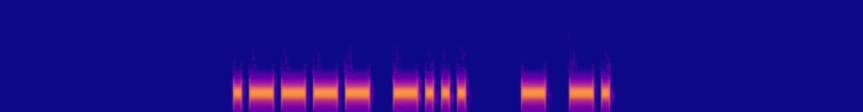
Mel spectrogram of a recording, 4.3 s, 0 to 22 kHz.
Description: Morse code, heard as a keyed tone, about 32 wpm, 700 Hz. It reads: 1B TN
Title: Field Day Exchanges - 30wpm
